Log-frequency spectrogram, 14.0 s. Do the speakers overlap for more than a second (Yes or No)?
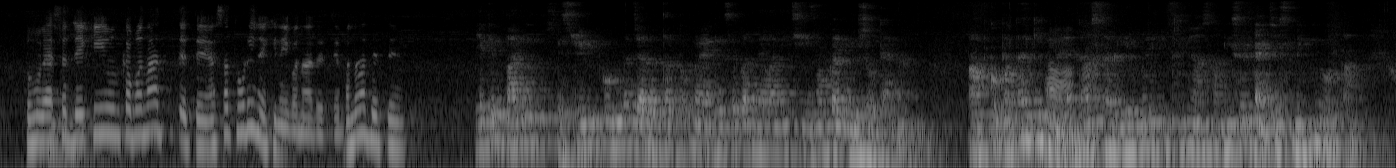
No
